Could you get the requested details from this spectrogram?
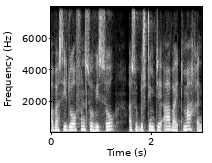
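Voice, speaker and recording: With a Spanish accent, a woman at a medium pitch talks at a fairly slow pace with fairly even intonation on a very clean recording with a silent background. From Spain. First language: Spanish (speaking German). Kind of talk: panel discussion.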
